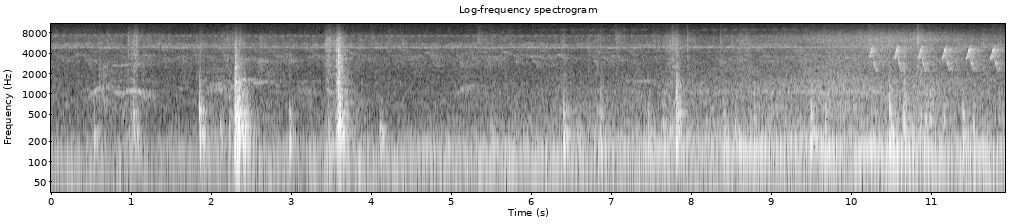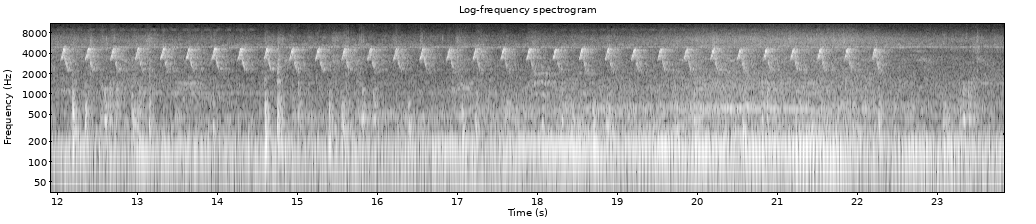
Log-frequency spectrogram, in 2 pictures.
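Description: A bird chirps rapidly, about three calls a second, for around twelve seconds, over a low steady hum. A few sharp knocks come in the first four seconds.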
